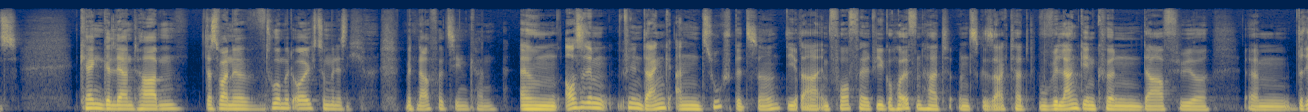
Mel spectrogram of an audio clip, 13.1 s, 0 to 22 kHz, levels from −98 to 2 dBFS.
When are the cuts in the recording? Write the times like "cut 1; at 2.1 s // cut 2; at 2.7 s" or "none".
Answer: cut 1; at 2.6 s // cut 2; at 3.5 s // cut 3; at 6.2 s // cut 4; at 7.0 s // cut 5; at 8.0 s // cut 6; at 8.7 s // cut 7; at 10.3 s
